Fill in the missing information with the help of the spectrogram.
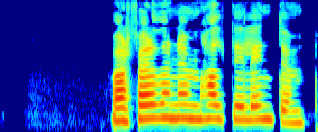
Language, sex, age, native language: Icelandic, female, 18-19, Icelandic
